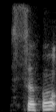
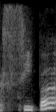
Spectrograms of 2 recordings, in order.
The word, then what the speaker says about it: CIPA: SIPA, or SIPA, as I've also heard it pronounced, so it can really go both ways, stands for the Children's Internet Protection Act.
